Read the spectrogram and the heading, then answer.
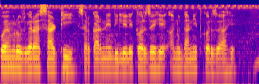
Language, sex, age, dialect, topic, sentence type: Marathi, male, 18-24, Varhadi, banking, statement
